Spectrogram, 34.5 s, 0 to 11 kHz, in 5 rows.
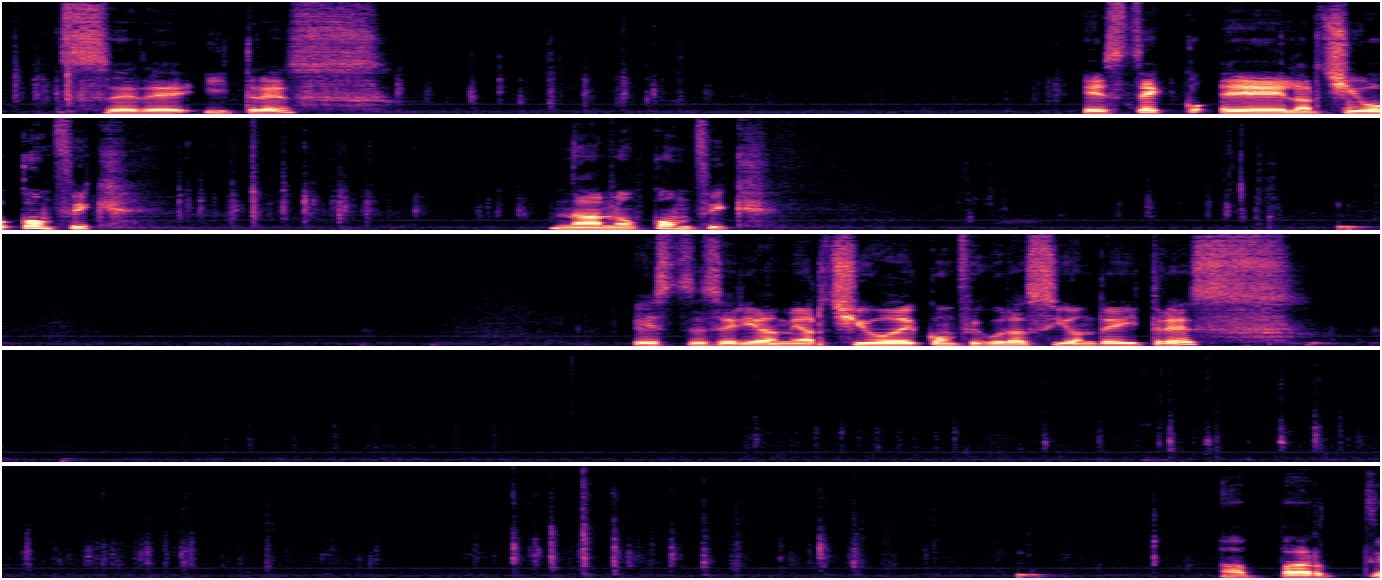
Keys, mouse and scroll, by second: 0.0-3.6 typing, 7.2-9.1 typing, 9.3 Tab, 9.9 Return, 12.5 ctrl+-, 12.9 ctrl+-, 14.7-17.5 scroll down 1, 18.6-22.0 scroll down 1, 21.4 Page_Down, 21.8-22.2 Page_Down, 22.0 Page_Down, 22.6 Page_Down, 22.6 Page_Down, 22.8 Page_Down, 23.0 Page_Down, 23.2-24.4 Page_Down, 24.7-25.5 typing, 26.5 ctrl+x, 27.5-28.8 typing, 29.9-32.5 typing.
